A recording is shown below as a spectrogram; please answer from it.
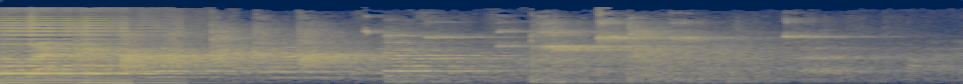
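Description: Background music fading out over the sound of a basketball game on a hard court: a ball bouncing and players' voices.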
